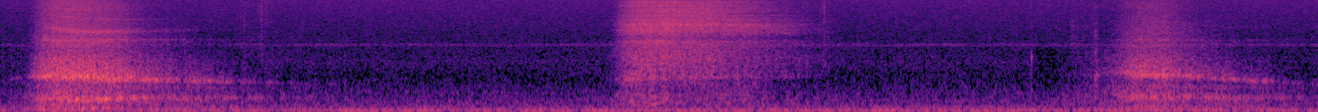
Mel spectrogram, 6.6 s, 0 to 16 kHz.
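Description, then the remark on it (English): Slow, deliberate breaths, three airy whooshes a few seconds apart with quiet pauses between them, and no talking, as a person begins a quiet breathing practice for prayer. “And then what I do is I'm quiet for about 15 seconds, and I begin breathing like this.”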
